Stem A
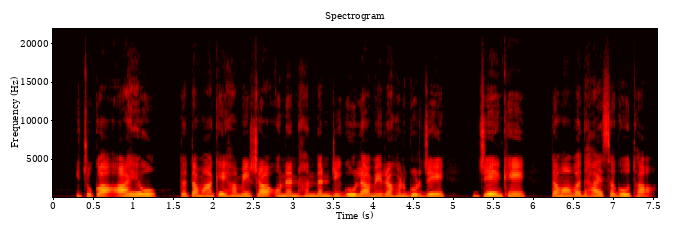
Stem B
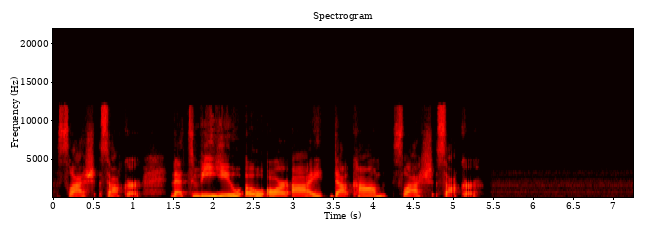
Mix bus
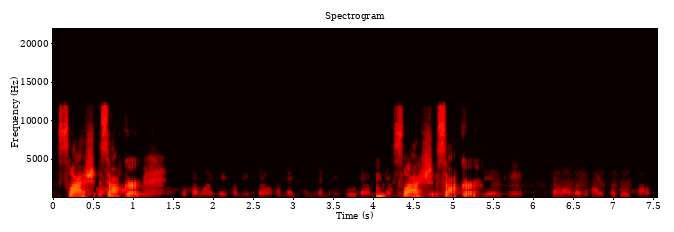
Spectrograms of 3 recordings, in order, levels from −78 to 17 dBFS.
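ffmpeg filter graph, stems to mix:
-filter_complex "[0:a]acompressor=threshold=-40dB:ratio=2,asplit=3[a][b][c];[a]bandpass=f=730:t=q:w=8,volume=0dB[d];[b]bandpass=f=1.09k:t=q:w=8,volume=-6dB[e];[c]bandpass=f=2.44k:t=q:w=8,volume=-9dB[f];[d][e][f]amix=inputs=3:normalize=0,volume=-5dB,asplit=2[g][h];[h]volume=-11dB[i];[1:a]volume=2.5dB,asplit=3[j][k][l];[j]atrim=end=1.48,asetpts=PTS-STARTPTS,afade=t=out:st=1.476:d=0.004:c=hsin[m];[k]atrim=start=1.48:end=4.04,asetpts=PTS-STARTPTS,volume=0[n];[l]atrim=start=4.04,asetpts=PTS-STARTPTS,afade=t=in:d=0.004:c=hsin[o];[m][n][o]concat=n=3:v=0:a=1[p];[i]aecho=0:1:868:1[q];[g][p][q]amix=inputs=3:normalize=0,agate=range=-9dB:threshold=-53dB:ratio=16:detection=peak"

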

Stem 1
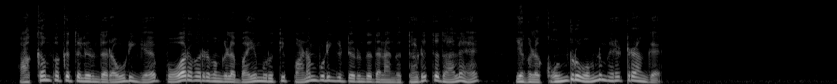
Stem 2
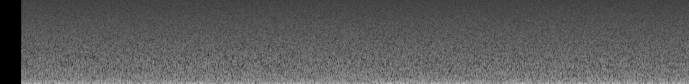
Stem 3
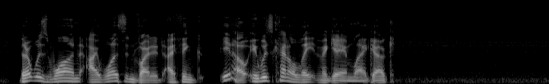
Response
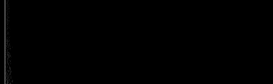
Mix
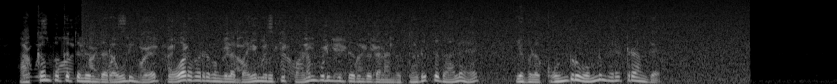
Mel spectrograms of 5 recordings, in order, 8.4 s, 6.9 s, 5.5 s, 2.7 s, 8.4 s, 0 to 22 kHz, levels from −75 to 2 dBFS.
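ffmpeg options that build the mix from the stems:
-filter_complex "[0:a]volume=2.5dB[a];[1:a]acrossover=split=120|900[b][c][d];[b]acompressor=threshold=-47dB:ratio=4[e];[c]acompressor=threshold=-36dB:ratio=4[f];[d]acompressor=threshold=-29dB:ratio=4[g];[e][f][g]amix=inputs=3:normalize=0,adelay=600,volume=-13dB[h];[2:a]highpass=f=1.2k:p=1,aecho=1:1:0.9:0.65,asoftclip=type=hard:threshold=-29.5dB,volume=-1.5dB[i];[a][h][i]amix=inputs=3:normalize=0"

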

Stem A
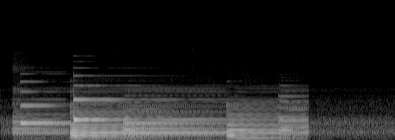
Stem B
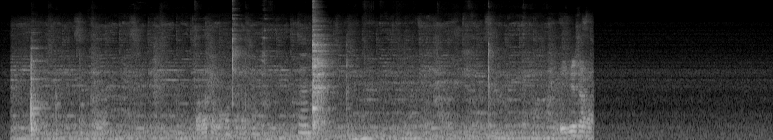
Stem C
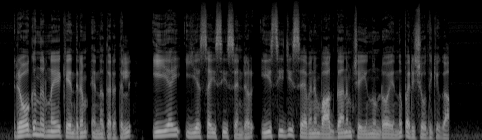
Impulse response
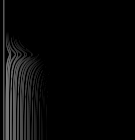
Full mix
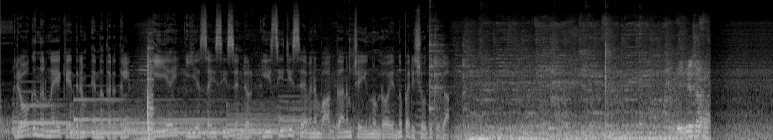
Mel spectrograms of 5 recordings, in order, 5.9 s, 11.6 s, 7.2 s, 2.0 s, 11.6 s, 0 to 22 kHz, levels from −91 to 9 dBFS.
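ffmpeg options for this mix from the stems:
-filter_complex "[0:a]highpass=f=170:w=0.5412,highpass=f=170:w=1.3066,acompressor=threshold=-31dB:ratio=6,volume=-2dB[a];[1:a]adelay=1750,volume=-3.5dB[b];[2:a]alimiter=level_in=4dB:limit=-24dB:level=0:latency=1:release=208,volume=-4dB,volume=1.5dB,asplit=2[c][d];[d]apad=whole_len=588955[e];[b][e]sidechaincompress=threshold=-56dB:ratio=5:attack=6.7:release=209[f];[a][f][c]amix=inputs=3:normalize=0,lowshelf=f=390:g=11.5,acompressor=mode=upward:threshold=-28dB:ratio=2.5"

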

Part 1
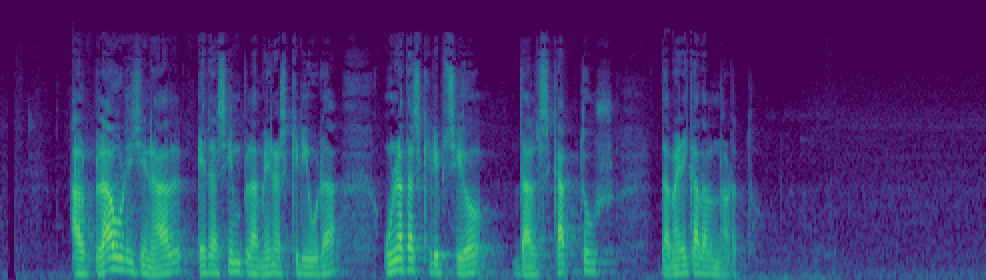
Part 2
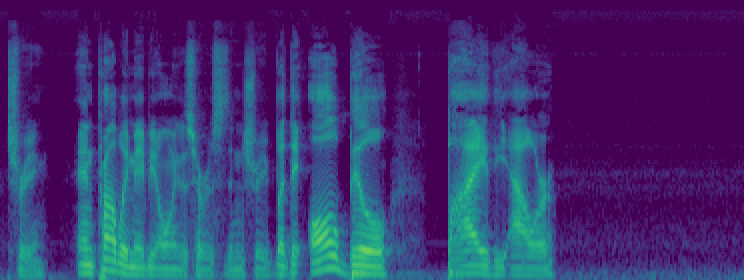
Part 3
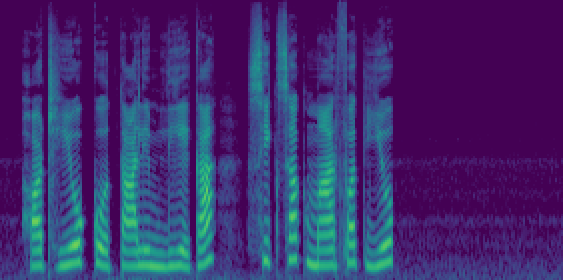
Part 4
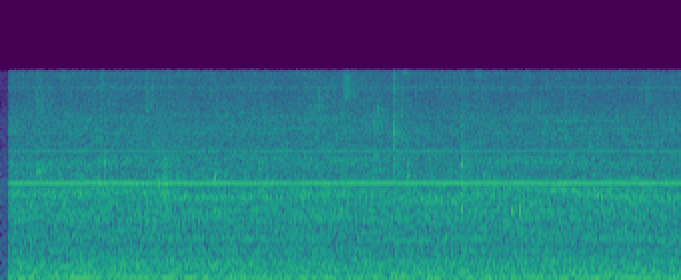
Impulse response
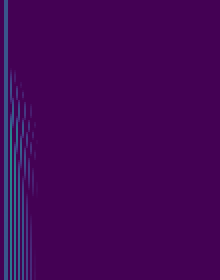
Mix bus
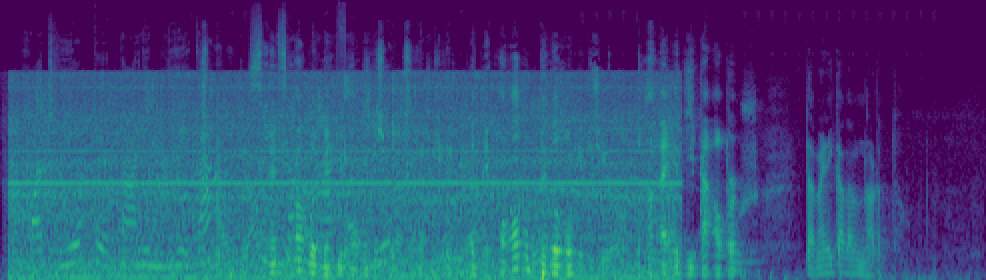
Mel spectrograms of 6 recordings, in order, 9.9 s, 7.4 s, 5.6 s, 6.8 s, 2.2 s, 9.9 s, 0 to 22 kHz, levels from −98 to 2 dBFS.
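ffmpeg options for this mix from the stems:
-filter_complex "[0:a]acompressor=threshold=-33dB:ratio=6,adelay=1450,volume=-4.5dB[a];[1:a]lowshelf=f=190:g=9,aeval=exprs='val(0)*pow(10,-22*(0.5-0.5*cos(2*PI*7.4*n/s))/20)':c=same,adelay=1900,volume=0.5dB,asplit=2[b][c];[c]volume=-16dB[d];[2:a]acompressor=threshold=-51dB:ratio=1.5,volume=-1dB[e];[3:a]alimiter=limit=-23.5dB:level=0:latency=1:release=24,volume=-4dB[f];[4:a]atrim=start_sample=2205[g];[d][g]afir=irnorm=-1:irlink=0[h];[a][b][e][f][h]amix=inputs=5:normalize=0,adynamicequalizer=threshold=0.00631:dfrequency=960:dqfactor=0.79:tfrequency=960:tqfactor=0.79:attack=5:release=100:ratio=0.375:range=2.5:mode=cutabove:tftype=bell"

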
